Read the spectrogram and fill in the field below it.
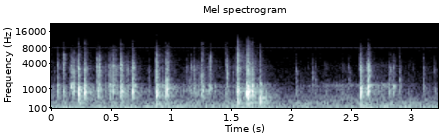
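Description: Rapid, uneven keystrokes on a computer keyboard while coding a test for a NestJS e-commerce app, loud and close, with short bursts and pauses and no talking.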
